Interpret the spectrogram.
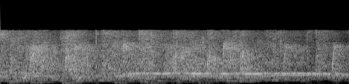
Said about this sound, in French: Mesdames, Messieurs, vous avez la possibilité de vous exprimer sur ce sujet en direct dans cette salle, car l'opportunité vous est offerte, et tout cela sous vos applaudissements, bien sûr.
